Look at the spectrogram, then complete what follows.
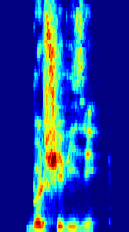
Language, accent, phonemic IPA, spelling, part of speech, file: French, France, /bɔl.ʃə.vi.ze/, bolcheviser, verb, LL-Q150 (fra)-bolcheviser.wav
- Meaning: to bolshevize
